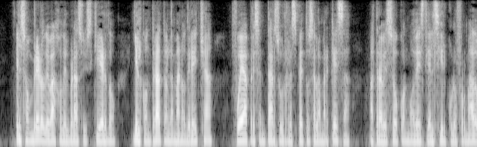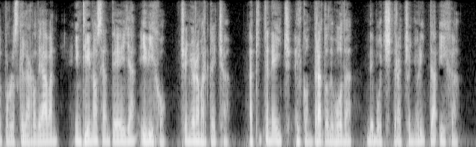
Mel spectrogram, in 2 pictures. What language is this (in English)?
Spanish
